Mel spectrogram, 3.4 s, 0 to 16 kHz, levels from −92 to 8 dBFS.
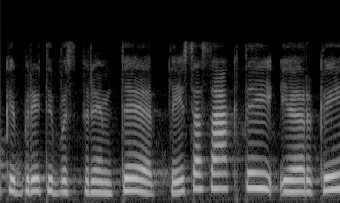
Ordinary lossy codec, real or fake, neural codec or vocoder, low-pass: MP3, 96 kbps; fake; codec, 16 kHz, 2 kbps, FunCodec, trained on LibriTTS, 25 frames a second; 7.2 kHz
